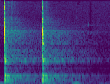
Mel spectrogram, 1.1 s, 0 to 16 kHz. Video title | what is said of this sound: Step 11 Final Assembly | the sound goes from a hollow sound to a much more solid thud so it goes from a hollow to a thud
